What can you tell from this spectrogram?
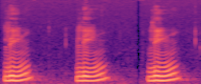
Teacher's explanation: ce pinyin est composé d'une voyelle nasale à l'arrière. Le son sort du nez. On fait une prononciation nasale.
